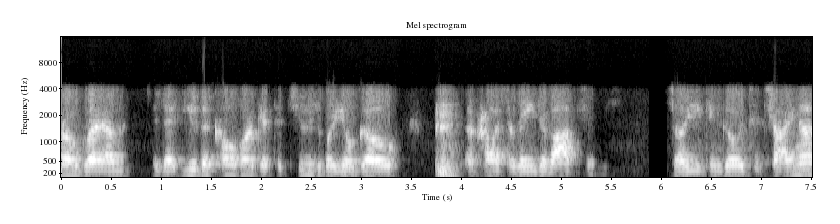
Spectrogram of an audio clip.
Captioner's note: cough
